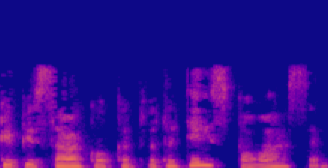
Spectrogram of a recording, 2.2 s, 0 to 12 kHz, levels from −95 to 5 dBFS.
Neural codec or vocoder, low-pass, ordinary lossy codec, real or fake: none; 7.2 kHz; MP3, 32 kbps; real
